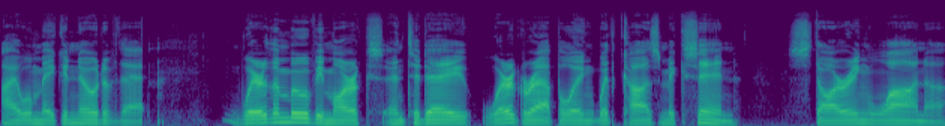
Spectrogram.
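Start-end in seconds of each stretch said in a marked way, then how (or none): 2.4-9.5 gloomy, low-energy, slower. Podcast hosts redo their intro after being told to tone it down, mopey and downbeat. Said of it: "You sounded like Eeyore".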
